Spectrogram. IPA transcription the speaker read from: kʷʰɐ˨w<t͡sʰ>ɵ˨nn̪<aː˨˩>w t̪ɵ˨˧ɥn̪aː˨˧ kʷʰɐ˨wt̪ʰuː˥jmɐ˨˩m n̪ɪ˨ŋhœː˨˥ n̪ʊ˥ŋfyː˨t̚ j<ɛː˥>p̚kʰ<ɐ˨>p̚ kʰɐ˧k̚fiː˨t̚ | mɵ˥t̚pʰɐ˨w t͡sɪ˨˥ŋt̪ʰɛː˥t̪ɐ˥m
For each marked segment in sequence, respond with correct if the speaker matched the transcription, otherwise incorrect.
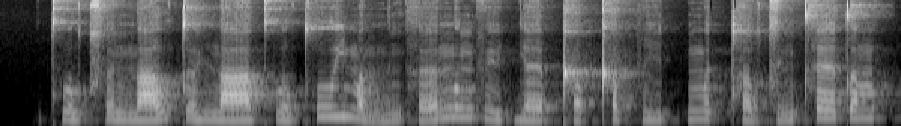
correct, incorrect: aː˨˥, incorrect: ɛː˨, correct

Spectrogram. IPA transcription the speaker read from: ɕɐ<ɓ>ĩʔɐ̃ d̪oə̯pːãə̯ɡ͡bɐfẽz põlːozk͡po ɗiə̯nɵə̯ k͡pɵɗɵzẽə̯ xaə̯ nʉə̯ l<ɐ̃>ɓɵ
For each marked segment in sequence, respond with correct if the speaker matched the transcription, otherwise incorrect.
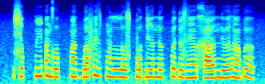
incorrect: pː, correct

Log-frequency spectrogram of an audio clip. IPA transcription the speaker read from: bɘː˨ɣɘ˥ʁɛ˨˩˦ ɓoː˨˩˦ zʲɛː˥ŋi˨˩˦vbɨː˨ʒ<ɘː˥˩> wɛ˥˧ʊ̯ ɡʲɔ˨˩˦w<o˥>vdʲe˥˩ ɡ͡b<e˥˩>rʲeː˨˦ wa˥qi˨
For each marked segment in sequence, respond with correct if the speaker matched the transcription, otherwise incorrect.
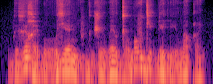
correct, incorrect: ɔ˥, incorrect: e˥˧

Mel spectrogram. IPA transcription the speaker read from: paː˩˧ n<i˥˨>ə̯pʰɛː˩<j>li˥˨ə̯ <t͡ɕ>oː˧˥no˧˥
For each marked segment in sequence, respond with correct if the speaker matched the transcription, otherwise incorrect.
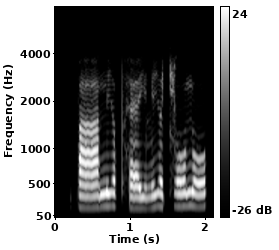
incorrect: i˧, correct, correct

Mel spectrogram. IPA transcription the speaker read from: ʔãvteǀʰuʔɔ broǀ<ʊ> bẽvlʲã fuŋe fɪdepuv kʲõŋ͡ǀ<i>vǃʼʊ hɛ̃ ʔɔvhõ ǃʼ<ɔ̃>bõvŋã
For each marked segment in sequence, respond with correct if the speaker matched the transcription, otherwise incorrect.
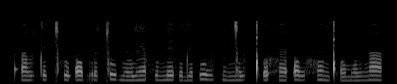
incorrect: u, correct, incorrect: õ

